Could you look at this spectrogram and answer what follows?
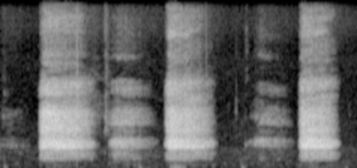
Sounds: Sigh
